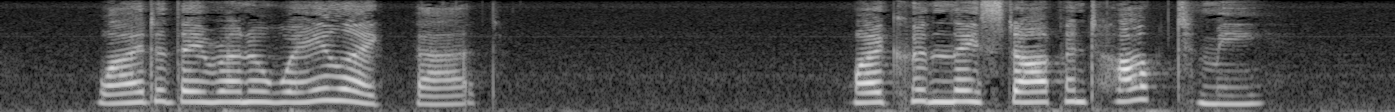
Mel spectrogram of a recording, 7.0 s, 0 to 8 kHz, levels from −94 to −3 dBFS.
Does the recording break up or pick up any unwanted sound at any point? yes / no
no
